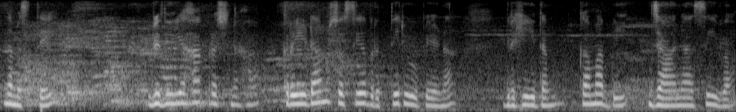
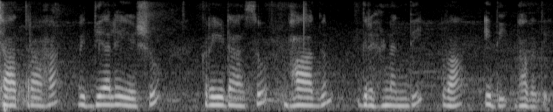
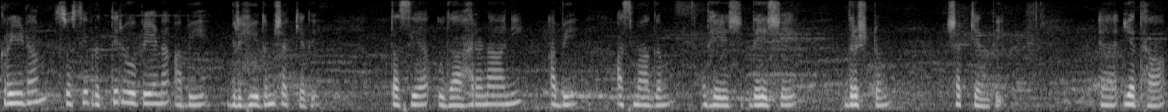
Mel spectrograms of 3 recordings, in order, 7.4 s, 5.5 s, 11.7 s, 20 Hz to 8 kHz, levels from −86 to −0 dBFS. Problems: constant background noise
